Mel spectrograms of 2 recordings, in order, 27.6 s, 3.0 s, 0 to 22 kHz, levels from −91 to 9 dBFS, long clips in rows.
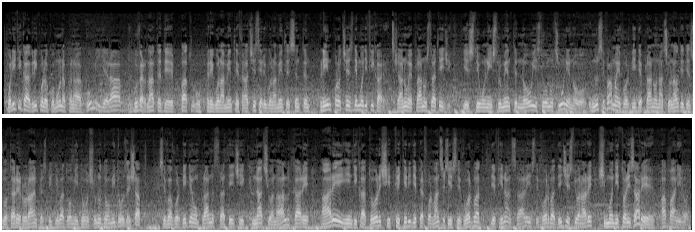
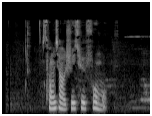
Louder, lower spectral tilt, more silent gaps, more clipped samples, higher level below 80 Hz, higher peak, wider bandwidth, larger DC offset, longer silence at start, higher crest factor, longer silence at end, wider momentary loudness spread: first, -16 LUFS vs -25 LUFS; first, -7 dB/octave vs -4 dB/octave; neither; neither; first, -30 dBFS vs -78 dBFS; first, -2 dBFS vs -8 dBFS; first, 14 kHz vs 11.5 kHz; neither; second, 0.05 s vs 0.45 s; second, 14 dB vs 20 dB; about the same, 0 s vs 0 s; second, 4 LU vs 19 LU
